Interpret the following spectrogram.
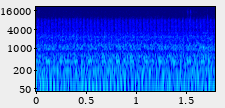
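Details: Mahindra Roxor turbo diesel, idling after a Dirt Legal intake retaining bracket was fitted to stop boost leaks: a quiet, steady idle with an even low clatter and no hiss or surging. Inspection found no leaks; normal idle.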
